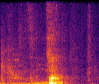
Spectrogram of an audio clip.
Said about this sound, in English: This dog's choking.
